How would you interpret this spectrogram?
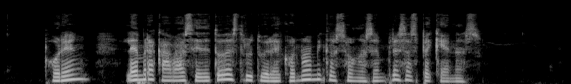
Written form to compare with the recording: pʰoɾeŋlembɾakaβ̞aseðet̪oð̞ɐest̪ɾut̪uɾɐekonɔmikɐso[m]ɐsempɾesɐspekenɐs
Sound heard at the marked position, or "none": ŋ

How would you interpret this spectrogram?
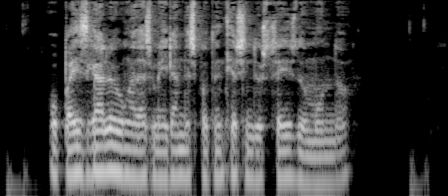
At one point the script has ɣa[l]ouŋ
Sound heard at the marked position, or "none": l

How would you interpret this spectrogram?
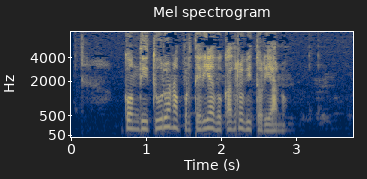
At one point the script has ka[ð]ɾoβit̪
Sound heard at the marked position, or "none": ð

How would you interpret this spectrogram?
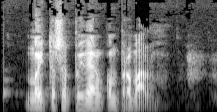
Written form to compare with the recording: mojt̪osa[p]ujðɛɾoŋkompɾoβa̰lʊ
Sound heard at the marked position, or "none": p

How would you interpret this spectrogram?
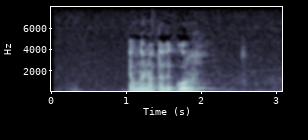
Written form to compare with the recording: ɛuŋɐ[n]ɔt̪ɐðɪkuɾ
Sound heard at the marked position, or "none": n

